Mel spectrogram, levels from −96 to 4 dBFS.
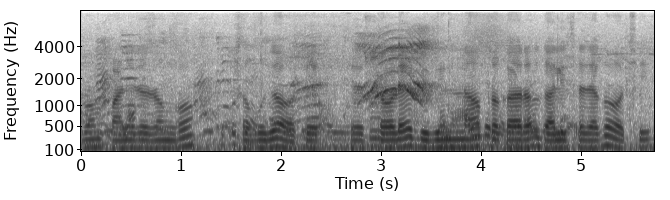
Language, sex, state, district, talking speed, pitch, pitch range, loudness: Odia, male, Odisha, Malkangiri, 125 wpm, 125 Hz, 120-130 Hz, -17 LUFS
